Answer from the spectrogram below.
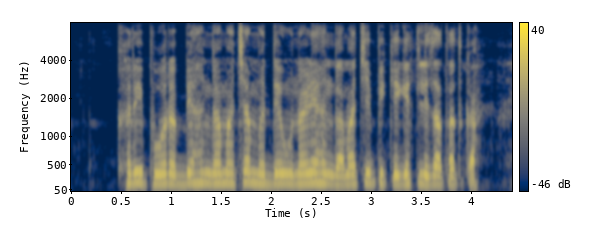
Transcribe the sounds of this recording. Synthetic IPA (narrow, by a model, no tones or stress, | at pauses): kʰəɾiːpoɾəbjəɦəŋɡamat͡ɕjaməd̪ʱːjeunaɭiɦəŋɡamat͡ɕiːpikeɡʱet̪liːd͡zat̪at̪ka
